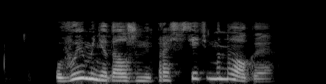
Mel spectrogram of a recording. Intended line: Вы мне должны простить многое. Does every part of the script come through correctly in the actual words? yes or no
yes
